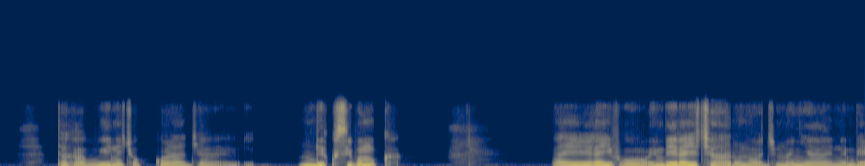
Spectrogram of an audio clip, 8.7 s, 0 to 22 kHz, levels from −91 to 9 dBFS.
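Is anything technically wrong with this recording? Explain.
Yes. There is a short stall from a late packet at 0.89 to 0.94 s. The jitter buffer ran empty, so the receiver stretched the last sound by 31 ms and then resumed from the same point with nothing lost. This leaves the speech briefly held, with a slight buzz or dip. The audio also passes through a call codec path, audible as a top end that stops near 8 kHz.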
